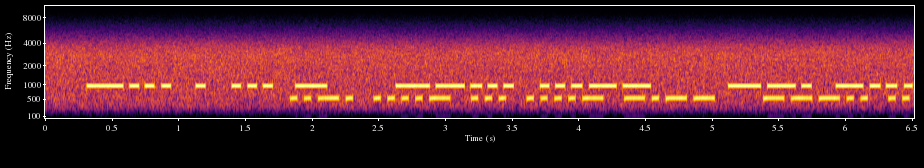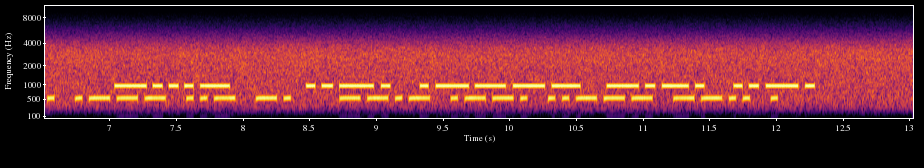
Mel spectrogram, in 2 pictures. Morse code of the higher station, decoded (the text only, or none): BEST 73 GB <BT> F1CF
